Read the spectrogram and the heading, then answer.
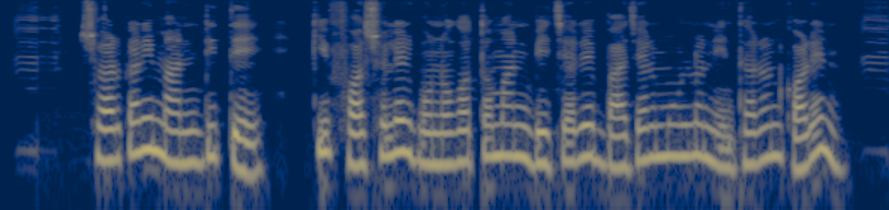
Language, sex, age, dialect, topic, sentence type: Bengali, female, 25-30, Northern/Varendri, agriculture, question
